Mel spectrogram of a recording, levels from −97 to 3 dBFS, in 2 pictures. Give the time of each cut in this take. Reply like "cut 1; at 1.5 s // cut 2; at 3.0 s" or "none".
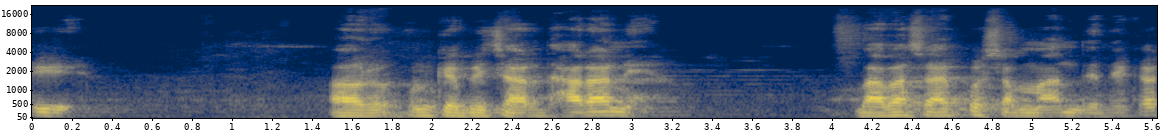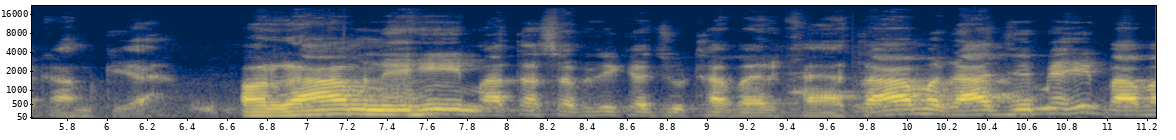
cut 1; at 6.9 s // cut 2; at 9.7 s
